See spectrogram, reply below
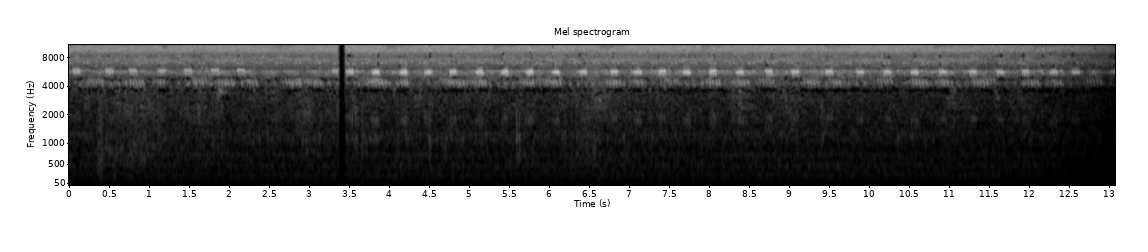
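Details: Zitting cisticola recorded in Tainan, Taiwan: sharp, high, clipped zit notes repeated steadily about three times per second for the whole stretch, over a continuous shrill insect drone, with a brief gap near the start.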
